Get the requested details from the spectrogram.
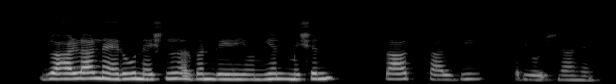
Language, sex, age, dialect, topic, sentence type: Hindi, female, 18-24, Hindustani Malvi Khadi Boli, banking, statement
